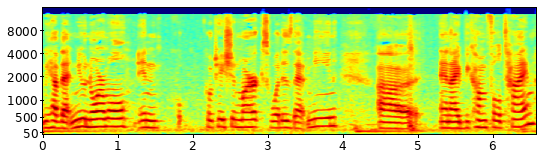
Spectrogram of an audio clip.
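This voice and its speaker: With an ordinary speaking voice, a woman talks at medium pitch and a fairly slow pace, her intonation fairly even. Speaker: city parks and recreation staff member. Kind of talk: presentation to city council. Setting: city council meeting.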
